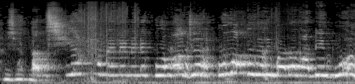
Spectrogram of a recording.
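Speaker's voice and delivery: very high angry shout; loud high furious rebuke; cursing the ghost. Retold or imitated. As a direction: scream at the spirit to leave. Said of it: "gue maki-maki".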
